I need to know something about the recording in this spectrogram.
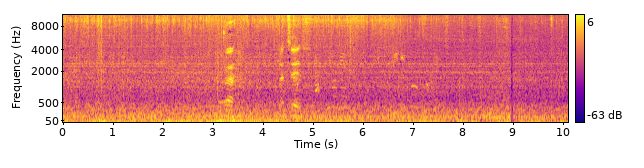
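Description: A vehicle engine rumbles low and steady from inside the cab.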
